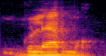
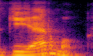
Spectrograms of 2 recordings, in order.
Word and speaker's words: Guillermo: and it's spelt g-u-i-l-l-e-r-m-o right typically anybody who doesn't know the pronunciation or a spanish way of pronouncing the names would call it gulermo it's fine to do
